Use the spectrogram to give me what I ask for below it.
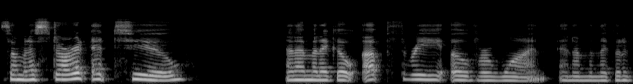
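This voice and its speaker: Ordinary pitch variation and a fairly slow pace in a plain, everyday voice. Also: woman. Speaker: math teacher. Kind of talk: tutorial.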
